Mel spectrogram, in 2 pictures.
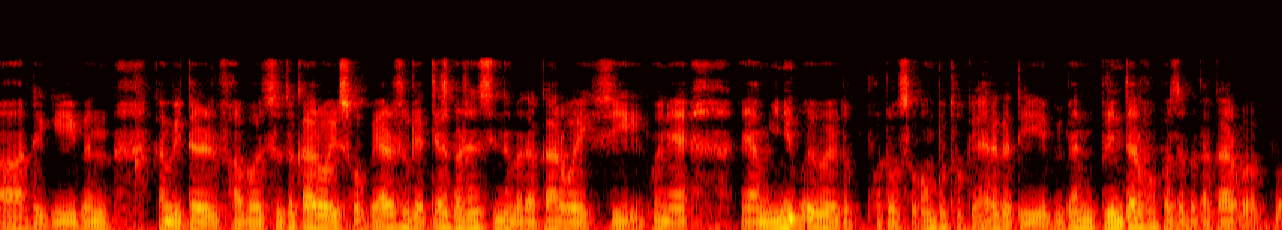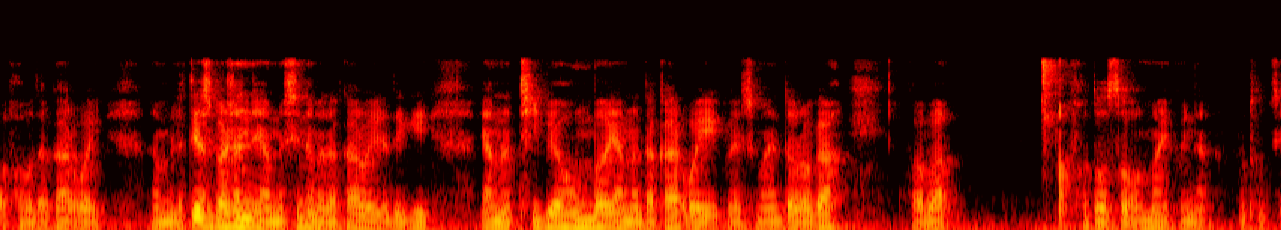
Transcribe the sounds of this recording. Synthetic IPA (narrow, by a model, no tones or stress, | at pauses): ɐdɐɡiːben | kɐmpjutɐɾpʰabɐsudɐkaɾojsok̚bɐjaɾs̬uletes̬bʱɐɾzɐnsinːɐbɐdɐkaɾojsḭkʰojne | jamjunitojojɐdupʰotosɐo̰mputʰokːeɦajɾɐɡɐdiibenpɾintɐɾpʰupʰɐzɐbɐdɐkaɾ̰ɐ̰pʰabɐdɐkaɾoj | mletesbʱɐɾzɐnjamnɐsinːɐbɐdɐkaɾojɐdɐɡi | jamnɐtʰibiɐɦumbɐjamnɐdɐkaɾo̰jɐkʰojnɐsumajntɐwɾɐɡa | pʰabɐ | pʰotosɐwʔɐ̰mɐjkʰojnɐputʰok̚ze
